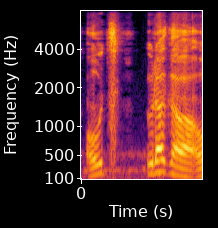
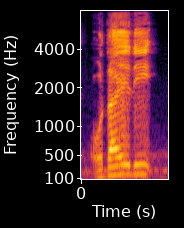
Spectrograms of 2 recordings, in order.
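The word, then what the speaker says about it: お便り: えっとですねあの自分がお家裏川お家裏川つってたんですけどあれお便りと読むらしくてはいおりって打つと変換で出てきますお便りお便りだよみんなすいません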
